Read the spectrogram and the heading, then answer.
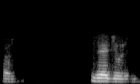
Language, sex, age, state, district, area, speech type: Sindhi, male, 18-30, Maharashtra, Mumbai Suburban, urban, conversation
